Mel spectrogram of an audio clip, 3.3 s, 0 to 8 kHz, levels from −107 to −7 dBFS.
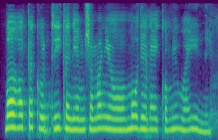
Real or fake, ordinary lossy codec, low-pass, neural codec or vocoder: fake; none; none; codec, 16 kHz, 1.1 kbps, Voila-Tokenizer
